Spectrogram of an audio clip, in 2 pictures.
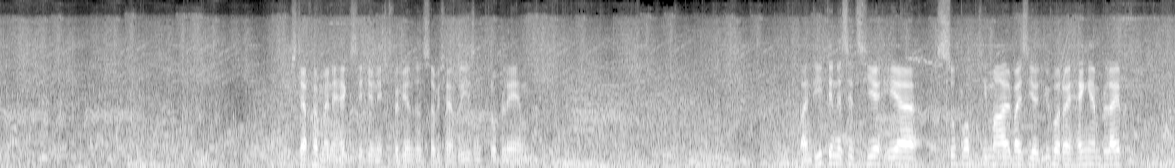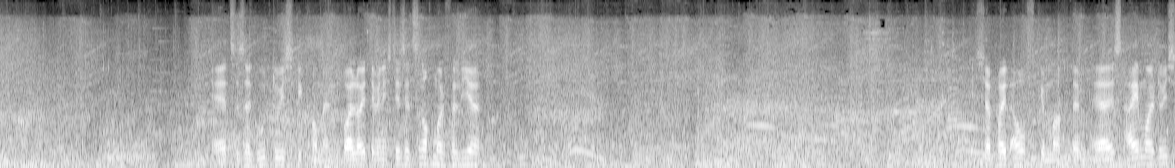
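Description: Cartoonish battle sound effects clash, pop and thud from a mobile game.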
